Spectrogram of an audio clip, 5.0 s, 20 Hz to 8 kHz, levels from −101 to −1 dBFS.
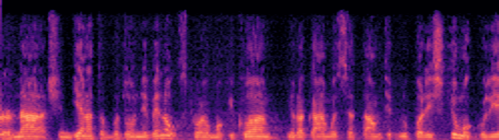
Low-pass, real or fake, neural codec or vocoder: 7.2 kHz; fake; codec, 16 kHz, 0.4 kbps, LongCat-Audio-Codec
